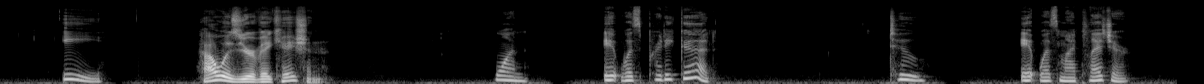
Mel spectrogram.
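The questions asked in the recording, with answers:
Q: How was your vacation?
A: 1: It was pretty good.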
